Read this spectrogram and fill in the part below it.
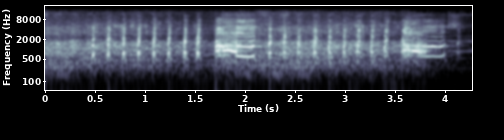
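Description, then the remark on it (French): A person imitates a hen's cackle after laying an egg: a fast series of clipped, rhythmic clucks broken by two drawn-out, nasal squawks, loud with no other sounds. “Quel est le cri de la poule qui vient de pondre un œuf?”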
